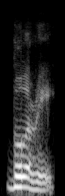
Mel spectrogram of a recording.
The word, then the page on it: bowery: Indian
